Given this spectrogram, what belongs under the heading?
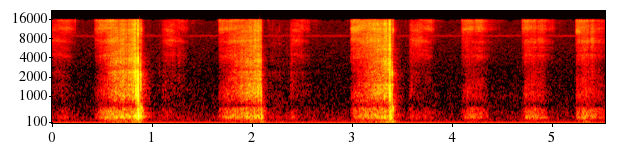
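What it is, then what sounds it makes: Dry fish food pellets stirred in a plastic jar. A thin black stick pokes and stirs dry round fish food pellets in a small clear plastic jar, full and with the lid off. Three gritty rustling swells each build and end in a sharp click, followed by softer, shorter scratchy bursts. The sound is dry and crisp, with little low end.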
